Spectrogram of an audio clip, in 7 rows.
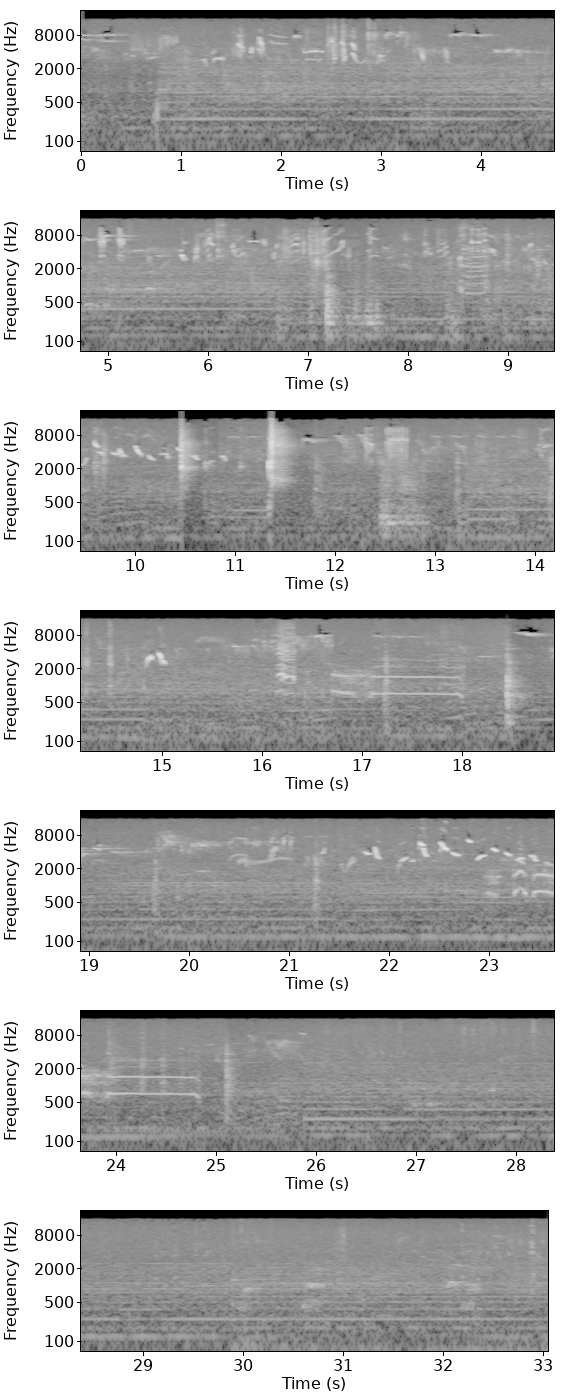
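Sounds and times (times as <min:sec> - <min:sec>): small birds chirping: 0:00.0 - 0:33.0
sharp clicks: 0:00.5 - 0:15.1
rooster crowing: 0:00.9 - 0:11.0, 0:13.5 - 0:33.0.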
